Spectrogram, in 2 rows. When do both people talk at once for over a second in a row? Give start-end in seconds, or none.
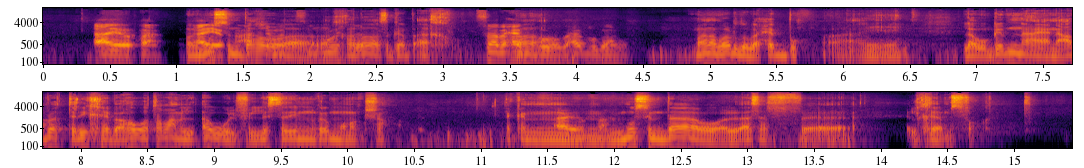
1.1-2.4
